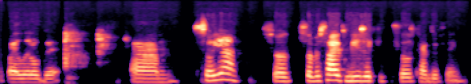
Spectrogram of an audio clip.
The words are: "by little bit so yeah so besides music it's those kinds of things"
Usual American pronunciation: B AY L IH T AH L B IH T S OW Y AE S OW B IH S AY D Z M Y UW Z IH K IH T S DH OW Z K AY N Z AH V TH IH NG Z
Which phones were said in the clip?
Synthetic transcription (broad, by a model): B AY L IH T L B IH T S OW Y AE S OW B IH S AY D Z M Y UW Z IH K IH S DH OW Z K AY N Z AH V TH IH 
